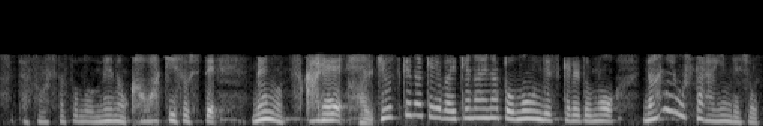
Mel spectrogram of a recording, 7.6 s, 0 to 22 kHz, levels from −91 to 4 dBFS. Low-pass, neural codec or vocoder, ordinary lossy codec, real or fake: 3.6 kHz; codec, 16 kHz, 4 kbps, FreqCodec, smaller model; MP3, 32 kbps; fake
